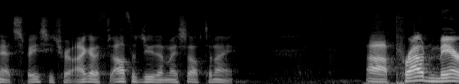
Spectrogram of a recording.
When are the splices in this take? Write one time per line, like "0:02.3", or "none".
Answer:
none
